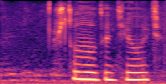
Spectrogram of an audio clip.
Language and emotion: Russian, neutral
